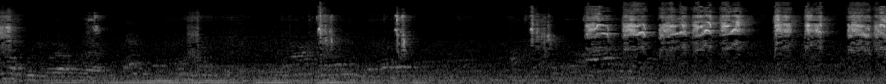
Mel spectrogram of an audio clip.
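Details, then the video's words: Actively singing sogon: scattered sharp high notes at first, then a fast, dense series of raspy, hissing high bursts repeated about three times per second. "suara burung sogon"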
